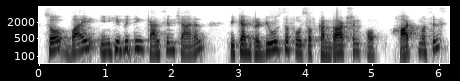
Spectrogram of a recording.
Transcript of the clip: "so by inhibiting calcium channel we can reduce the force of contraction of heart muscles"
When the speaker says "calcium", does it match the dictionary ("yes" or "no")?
yes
